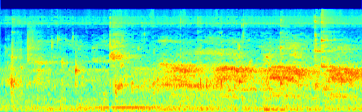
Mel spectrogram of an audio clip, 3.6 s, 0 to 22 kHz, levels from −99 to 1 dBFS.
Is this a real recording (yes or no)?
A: yes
